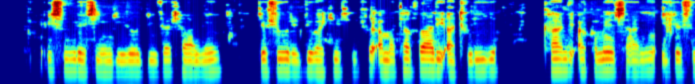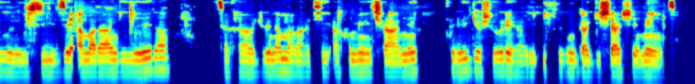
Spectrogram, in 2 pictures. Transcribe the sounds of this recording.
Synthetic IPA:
iʃuɾe̞ʃiːŋɡiɾo̞ɡɡiːzat͡ʃaːne̞ | iɾɟo̞ʃuːɾe̞vjuːβakʰiʃid͡ʒweʔamatʰafaɾiʔatʰuɾije̞ | kʰaːndiʔakʰo̞me̞je̞t͡ʃaːne̞ʔiɾɟo̞ʃuːɾe̞jisize̞ʔamaɾaːŋɡije̞ːɾa | itʰakʰad͡ʒwe̞namaβatʰiʔa̰kʰo̞me̞je̞t͡ʃaːne̞ | kuɾihiɾɟo̞ʃuːɾe̞haɾiʔikʰiβuɡaɡiʃaʃe̞ne̞ːz̥ḁ

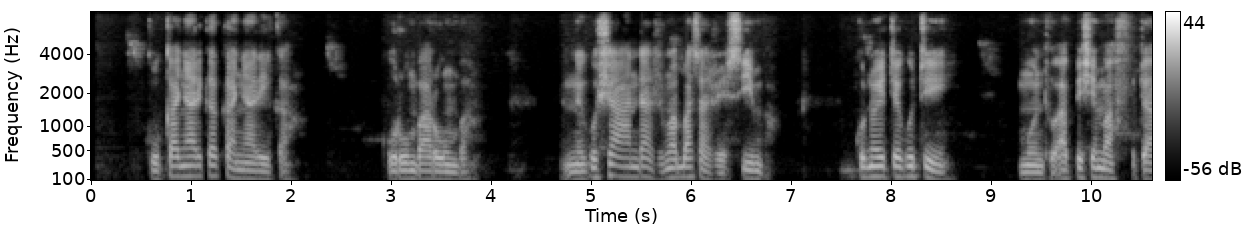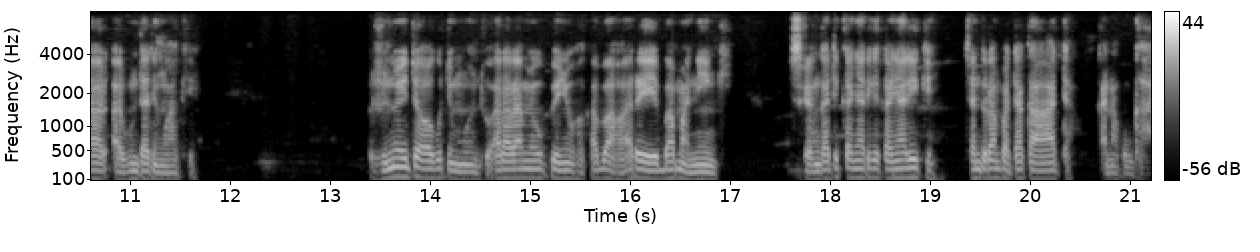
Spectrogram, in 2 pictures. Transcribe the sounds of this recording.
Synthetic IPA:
kukaɲaɾikakaɲaɾika | kuɾumbaɾumba | ne̞kuʃandaʐimaɓasaʐe̞simba | kuno̞itekuti | muntʰuapiʃe̞mafutaːrimundaɾimwaːke̞ | ʐino̞itawokutimuntʰua̰ɾaɾame̞upe̞ɲuɦwakaɓaɦwaɾe̞ɓamaniŋɡi | sḁkaŋɡatikaɲaɾikekaɲaɾike | t͡ʃandoɾambatakaːta | kanakuɡʱaːra

